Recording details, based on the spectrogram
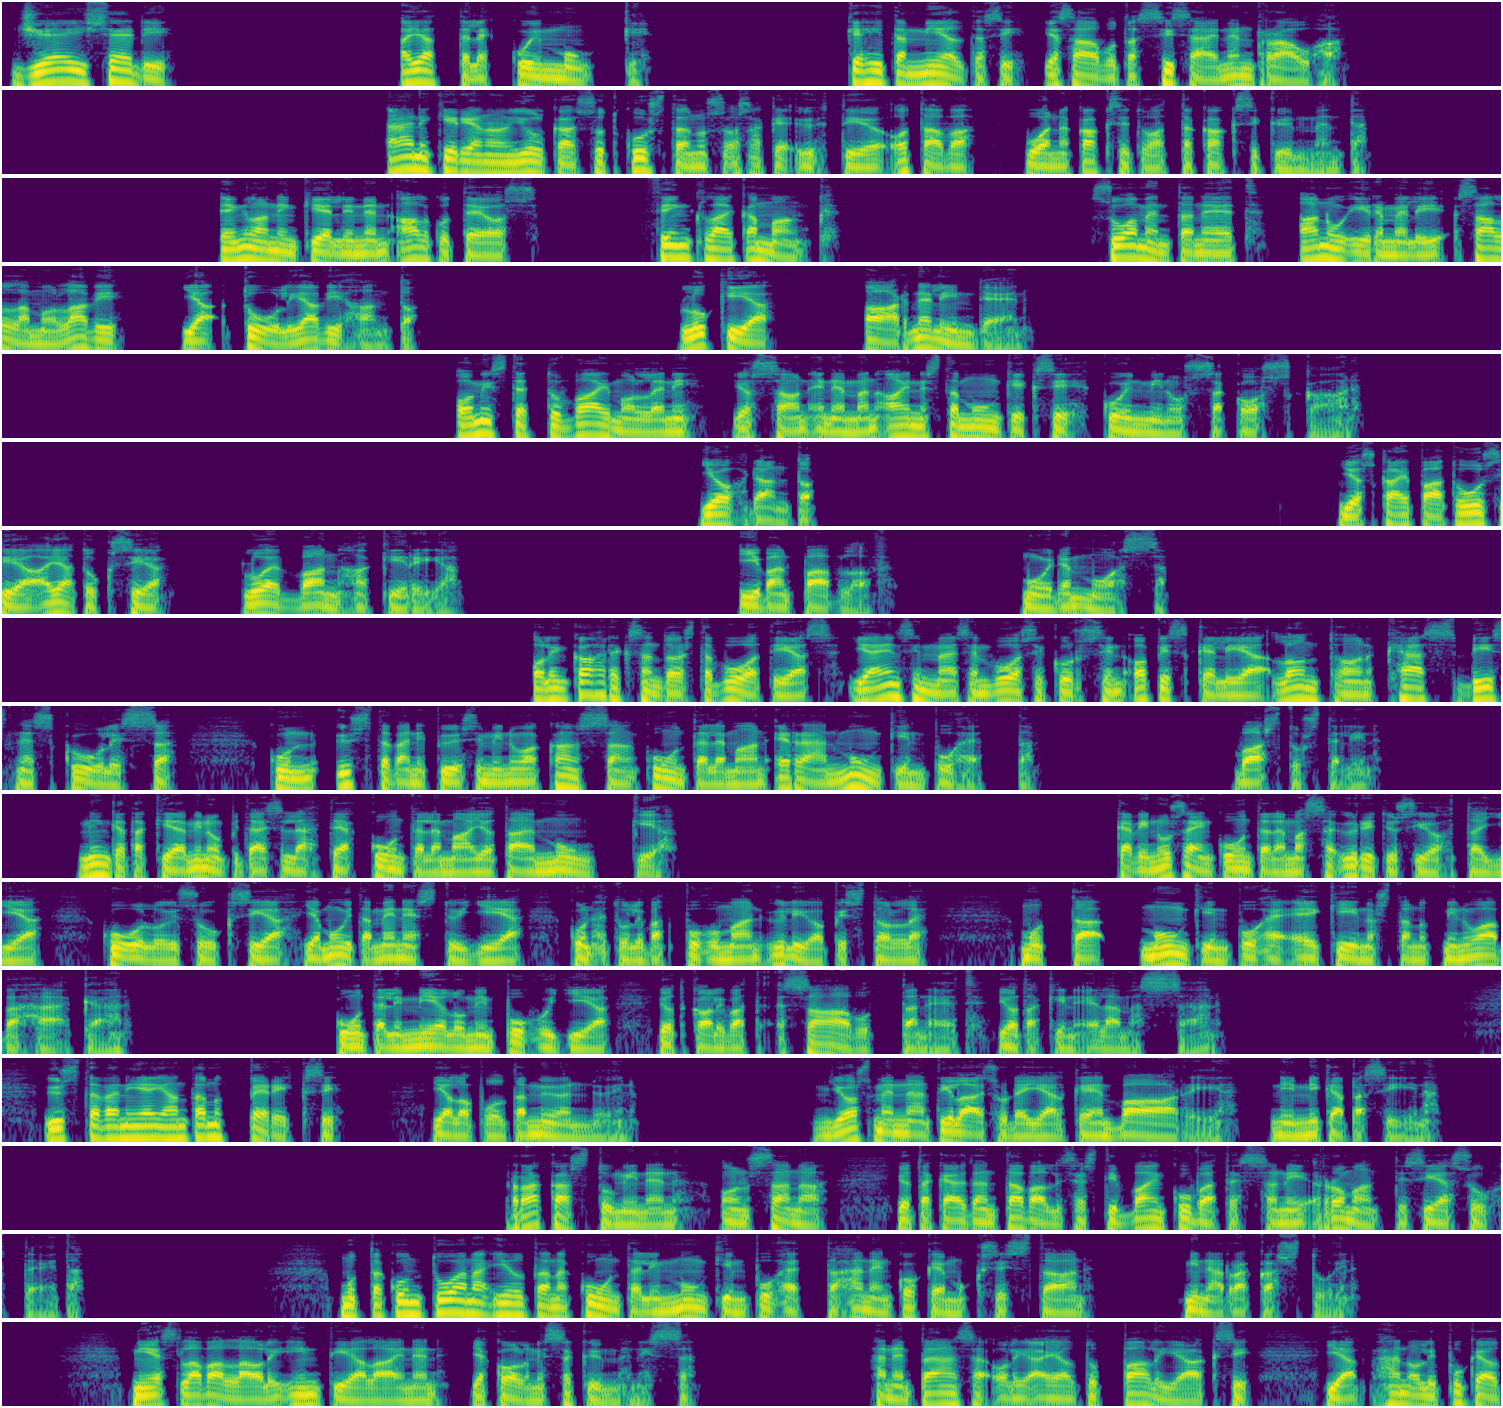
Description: Ajattele kuin munkki – Ljudbok – Laddas ner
